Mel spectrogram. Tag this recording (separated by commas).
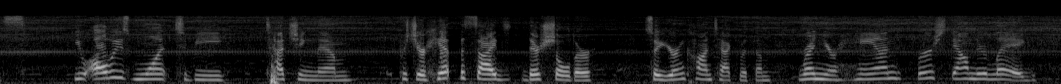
Speech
